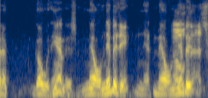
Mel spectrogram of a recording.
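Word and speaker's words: Melniboné: see Mel know how did I used to pronounce male knee oh yeah Mel knee yeah in n-e-e Mel knee bow boney she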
